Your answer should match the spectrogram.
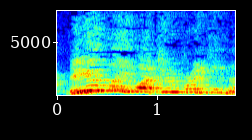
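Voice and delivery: loud, high challenge in his face; confrontational shout. Retold or imitated. Angry man in the preacher's face, loud and high. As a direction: get right up in his face and demand it.

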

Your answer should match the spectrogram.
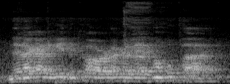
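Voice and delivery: ordinary delivery

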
